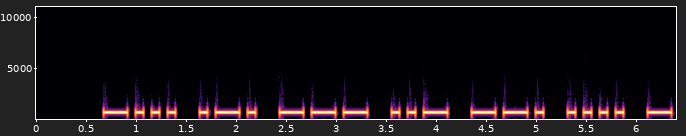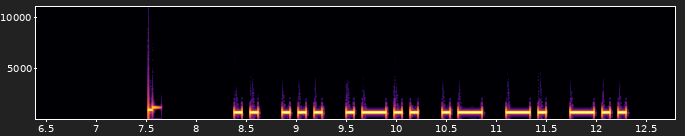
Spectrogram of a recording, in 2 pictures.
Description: Morse code, heard as a keyed tone, about 16 wpm, 700 Hz. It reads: BROUGHT ISLAND
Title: Sentences from Top 500 Words - New Word Drill - 15wpm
